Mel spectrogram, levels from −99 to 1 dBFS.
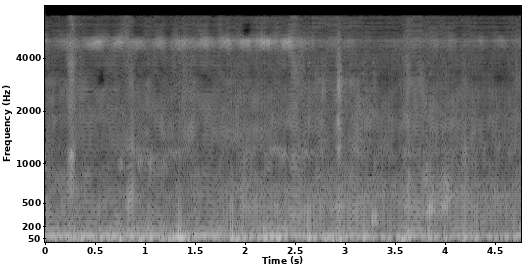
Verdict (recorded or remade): remade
